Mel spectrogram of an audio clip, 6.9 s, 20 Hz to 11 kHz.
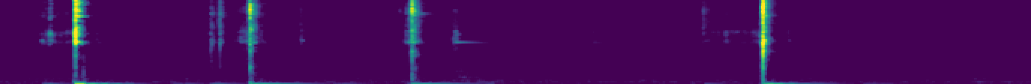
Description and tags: noise of a cigarette lighter, recorded using Audiotechnica BP4025, Shure FP24 preamp, PCM-M10 recorder
flame, collection, zippo, tobacco, clipper, gas, smoking, disposable, lighter, cigarette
